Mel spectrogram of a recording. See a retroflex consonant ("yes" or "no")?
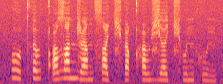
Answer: yes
